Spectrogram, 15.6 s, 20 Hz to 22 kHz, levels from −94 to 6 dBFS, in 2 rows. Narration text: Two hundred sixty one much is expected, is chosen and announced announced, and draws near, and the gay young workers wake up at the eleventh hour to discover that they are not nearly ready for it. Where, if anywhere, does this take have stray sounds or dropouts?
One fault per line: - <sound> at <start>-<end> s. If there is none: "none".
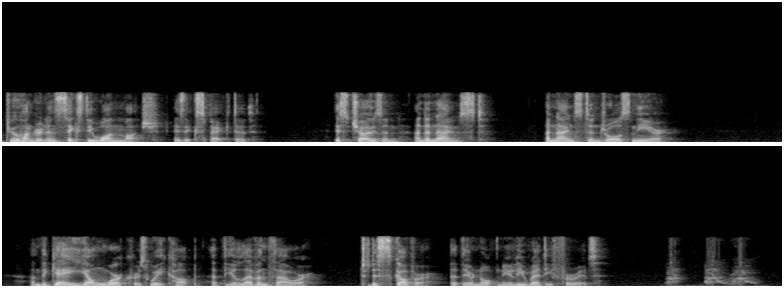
- bark at 14.4-15.5 s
